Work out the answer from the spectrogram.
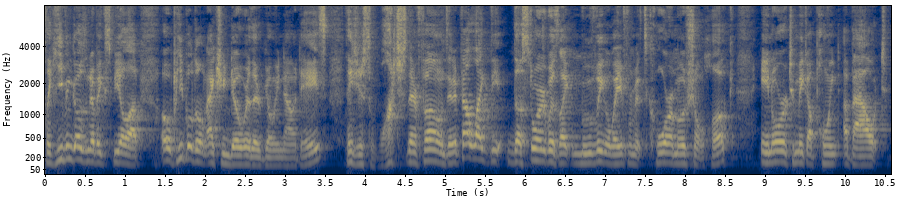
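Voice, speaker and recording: A man hosting a book review podcast, talking casually and a little hoarse, rambling and restarting his thoughts. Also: mid-range voice. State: slightly hoarse. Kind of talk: casual spoiler review monologue.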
